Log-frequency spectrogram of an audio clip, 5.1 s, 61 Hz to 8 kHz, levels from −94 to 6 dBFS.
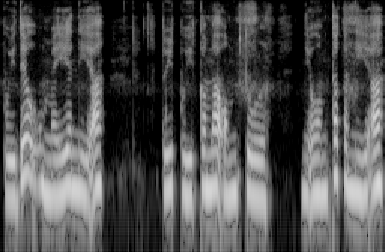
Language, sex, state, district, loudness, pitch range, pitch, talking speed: Mizo, female, Mizoram, Aizawl, -18 LUFS, 185-225 Hz, 205 Hz, 200 wpm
